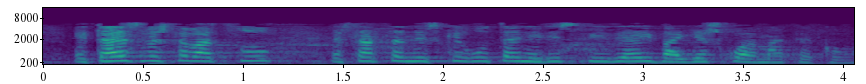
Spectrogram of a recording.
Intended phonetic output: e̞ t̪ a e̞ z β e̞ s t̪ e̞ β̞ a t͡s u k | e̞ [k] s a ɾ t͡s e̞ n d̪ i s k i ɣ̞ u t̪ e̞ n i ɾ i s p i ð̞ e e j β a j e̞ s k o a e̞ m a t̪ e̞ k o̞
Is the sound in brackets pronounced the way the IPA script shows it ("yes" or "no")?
no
